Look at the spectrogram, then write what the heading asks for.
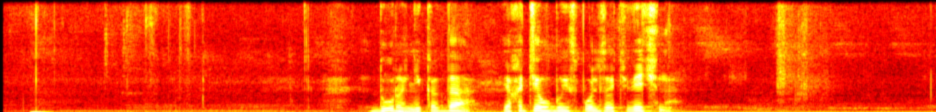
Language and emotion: Russian, neutral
